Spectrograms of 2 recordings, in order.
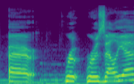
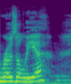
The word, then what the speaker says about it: Roselia: Like, Roselia, he kept calling Rosalia, and he kept saying, like Rayquaza.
